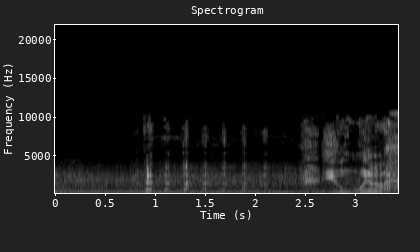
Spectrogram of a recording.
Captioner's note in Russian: смех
